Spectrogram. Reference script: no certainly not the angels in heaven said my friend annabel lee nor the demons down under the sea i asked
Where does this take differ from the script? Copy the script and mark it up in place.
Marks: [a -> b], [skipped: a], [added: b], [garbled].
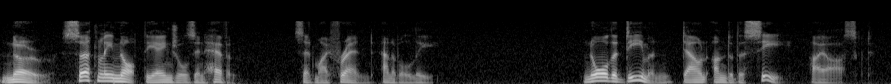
no certainly not the angels in heaven said my friend annabel lee nor the [demons -> demon] down under the sea i asked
